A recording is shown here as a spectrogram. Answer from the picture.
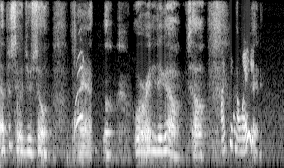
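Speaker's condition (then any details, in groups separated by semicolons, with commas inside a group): Cerebral palsy; voice audibly affected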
